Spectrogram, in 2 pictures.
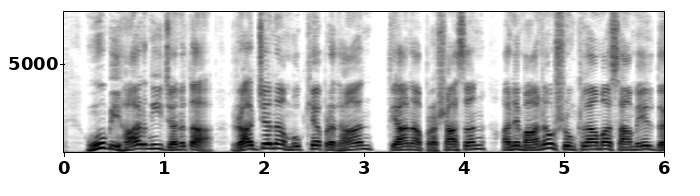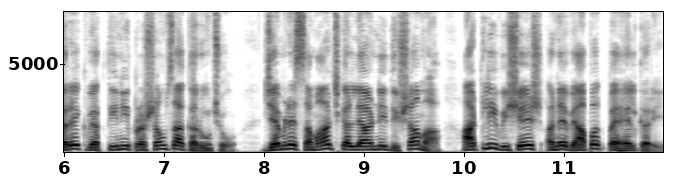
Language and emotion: Gujarati, neutral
